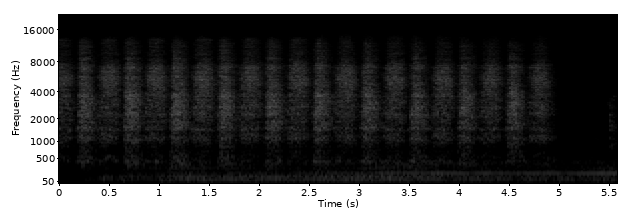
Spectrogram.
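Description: Rapid rhythmic breath of fire during a kundalini yoga nabhi kriya, steady forceful pulses through the nose, close and fairly loud, continuing for several seconds before stopping abruptly.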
